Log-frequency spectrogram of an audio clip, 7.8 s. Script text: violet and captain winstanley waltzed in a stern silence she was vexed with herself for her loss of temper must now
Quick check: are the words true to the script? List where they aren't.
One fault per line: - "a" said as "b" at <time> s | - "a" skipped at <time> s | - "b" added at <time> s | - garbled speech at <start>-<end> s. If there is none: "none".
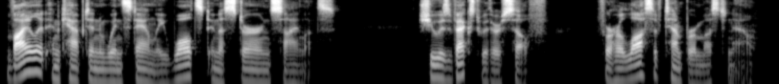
none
